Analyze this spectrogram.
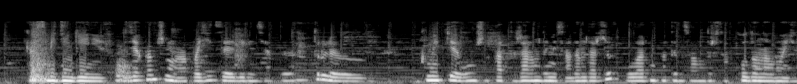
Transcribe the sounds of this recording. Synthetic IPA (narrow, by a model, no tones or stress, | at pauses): kʲʰæsɪbijd̪e̞ŋɡʲe̞jɪne̞bɪzd̪eqʰɑnʃɑmɑopːo̞zʲit̪sɨjad̪e̞ɡʲe̞nsijɑq̚t̪ət̪ʰʏɾlɪ | ʏkʲʰɪme̞t̪̚kʲe̞wonʃɑqɑt̪ːəʒɑʁəmd̪əeme̞sɑd̪ɑmd̪ɑɾʒoqwo̞lˠɑɾd̪əɴpʰot̪ent̪ɨjɑlənd̪ʊɾəsɑqʰolˠd̪ɑnɑlˠmɑj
